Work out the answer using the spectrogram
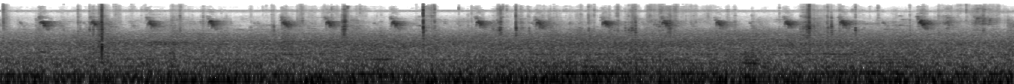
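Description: A bird chirping over and over, about twice a second, with a steady low rumble underneath and a few light clicks.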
